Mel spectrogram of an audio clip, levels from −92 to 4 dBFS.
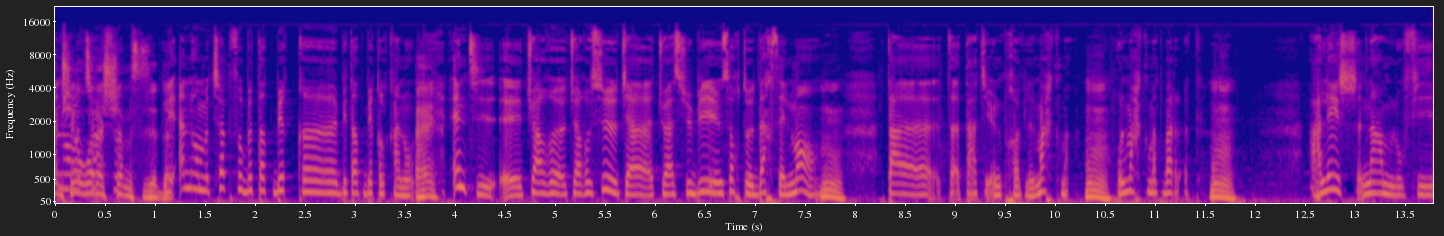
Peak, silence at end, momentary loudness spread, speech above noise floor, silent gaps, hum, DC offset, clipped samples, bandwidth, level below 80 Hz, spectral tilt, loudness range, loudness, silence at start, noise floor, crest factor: -18 dBFS; 0 s; 6 LU; 22 dB; none; none; under 0.1%; under 0.1%; 15.5 kHz; -50 dBFS; -4.5 dB/octave; 2 LU; -33 LUFS; 0 s; -56 dBFS; 14 dB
